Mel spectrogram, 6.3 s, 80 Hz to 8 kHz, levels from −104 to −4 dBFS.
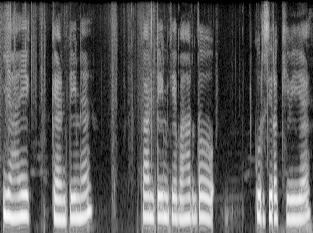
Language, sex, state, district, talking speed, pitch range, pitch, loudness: Hindi, female, Uttar Pradesh, Saharanpur, 115 wpm, 205-225 Hz, 215 Hz, -15 LUFS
